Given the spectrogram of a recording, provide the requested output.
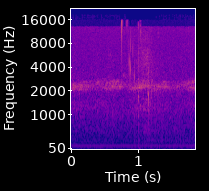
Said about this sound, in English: Shift awareness to sounds. The frogs are cheering you on. Oops, they stopped. They got self-conscious.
